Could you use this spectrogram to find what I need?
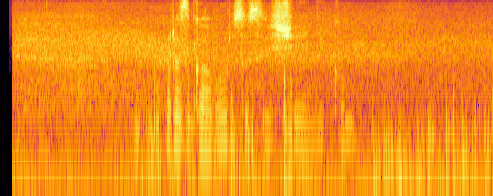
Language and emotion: Russian, neutral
